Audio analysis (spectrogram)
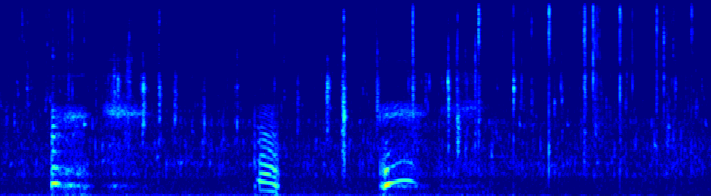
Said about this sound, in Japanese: これは別名石鹸の実とも言いまして、これを水につけておくと、とっても体に優しい、皮膚病の人でも体を洗える石鹸になるんですよ。これをよーく手ぬぐいになすりつけて泡立てます。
